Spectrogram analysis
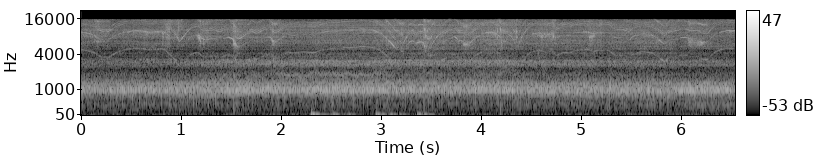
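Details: Surgical drill sectioning a horizontally impacted lower wisdom tooth (#38) during live extraction surgery, after flap incision with distal release: continuous high-pitched whine with pitch swoops as it cuts.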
